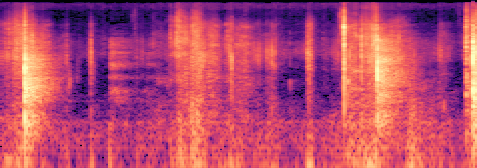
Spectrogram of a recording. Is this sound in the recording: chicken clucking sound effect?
no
